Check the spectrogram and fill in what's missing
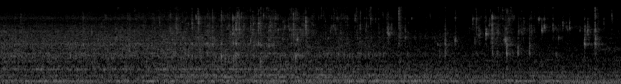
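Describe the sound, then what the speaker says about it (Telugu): Tamarind juice is poured into a simmering taro root curry, making a steady close trickle and splash over several seconds, with no voices. "సో ఇప్పుడైతే నేను చింతపండు రసం యాడ్ చేస్తాను."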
